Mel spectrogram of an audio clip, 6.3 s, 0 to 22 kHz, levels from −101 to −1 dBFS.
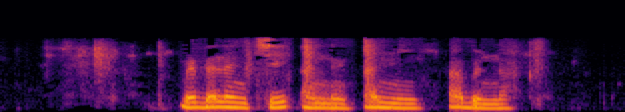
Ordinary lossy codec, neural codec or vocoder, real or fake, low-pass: MP3, 24 kbps; codec, 16 kHz in and 24 kHz out, 1 kbps, XY-Tokenizer; fake; 5.4 kHz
